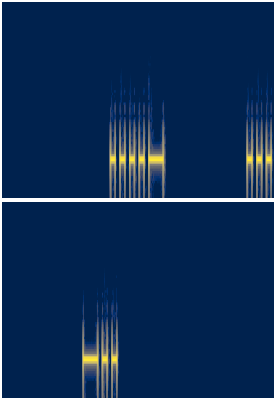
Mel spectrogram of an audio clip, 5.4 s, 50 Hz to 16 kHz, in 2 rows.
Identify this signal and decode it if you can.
Morse code, heard as a keyed tone, about 25 wpm, spaced as for 9 wpm, 700 Hz. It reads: 4SD
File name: Lesson 17e - Letter u - Three Characters 25wpm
